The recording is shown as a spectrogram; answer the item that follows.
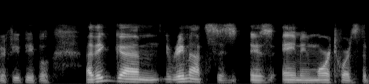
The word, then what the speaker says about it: Rimac: Of course, everyone is mispronouncing it as RImac. Yeah. It's not the American version. It's the we pronounce everything how it's written. So it's Rimac.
